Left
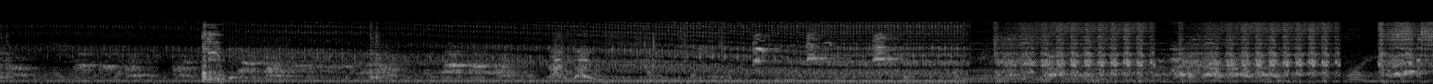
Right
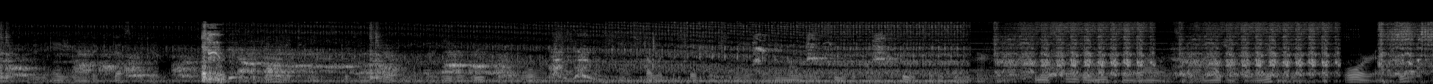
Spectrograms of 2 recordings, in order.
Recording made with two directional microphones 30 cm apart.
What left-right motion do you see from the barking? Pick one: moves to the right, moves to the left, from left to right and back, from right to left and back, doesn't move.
moves to the left.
